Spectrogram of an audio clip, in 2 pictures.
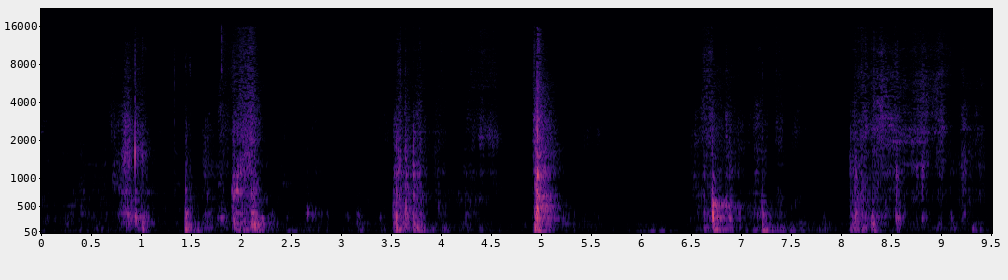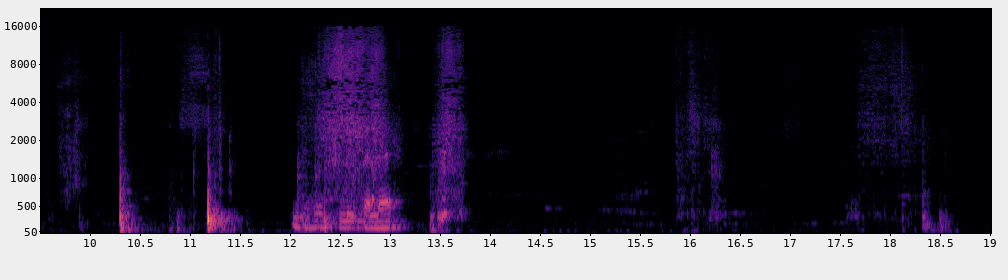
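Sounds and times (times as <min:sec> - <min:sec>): cardboard rustling and scraping: 0:00.5 - 0:04.6, 0:06.5 - 0:13.8.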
